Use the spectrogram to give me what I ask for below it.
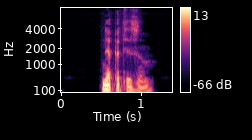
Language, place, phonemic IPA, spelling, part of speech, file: English, Queensland, /ˈnep.ə.tɪ.zəm/, nepotism, noun, En-au-nepotism.ogg
- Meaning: The favoring of relatives (most strictly) or also personal friends (more broadly) because of their relationship rather than because of their abilities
